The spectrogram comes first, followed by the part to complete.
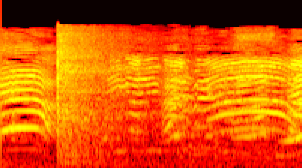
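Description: Girls' high-pitched shouting and cheering from softball teammates for a batter's swing, with a short burst of noise about half a second in.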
